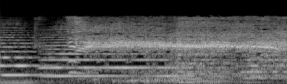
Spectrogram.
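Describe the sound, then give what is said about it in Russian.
A newborn baby's first cry, set on 23 September 1930: one long, loud, high-pitched wail that rises and strains, the cry continuing without pause and with no one talking over it. “Вот на часах 20 века, 23 сентября 1930 года, и вот он, первый крик меня сегодняшнего.”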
